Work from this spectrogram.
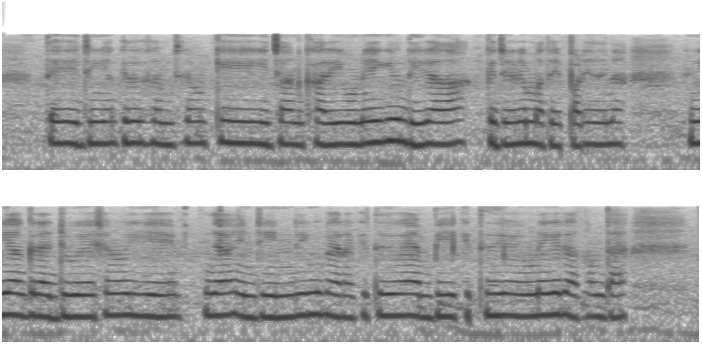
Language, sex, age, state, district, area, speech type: Dogri, female, 18-30, Jammu and Kashmir, Samba, rural, spontaneous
